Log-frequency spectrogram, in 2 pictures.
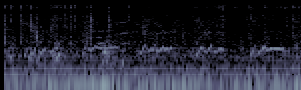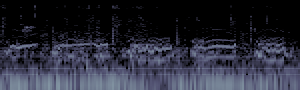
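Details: Guinea pigs give a series of short wavering squeaks, each a brief up-and-down chirp, repeated roughly every half second, over a steady low hum and rustling.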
